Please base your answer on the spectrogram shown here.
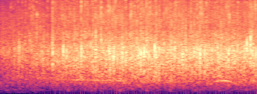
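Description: Audience applause fills a music awards ceremony, a steady wash of many hands clapping together, sustained and fairly even throughout.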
